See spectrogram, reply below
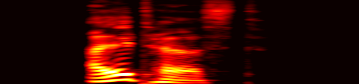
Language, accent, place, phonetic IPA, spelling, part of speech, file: German, Germany, Berlin, [ˈaltɐst], alterst, verb, De-alterst.ogg
- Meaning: second-person singular present of altern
